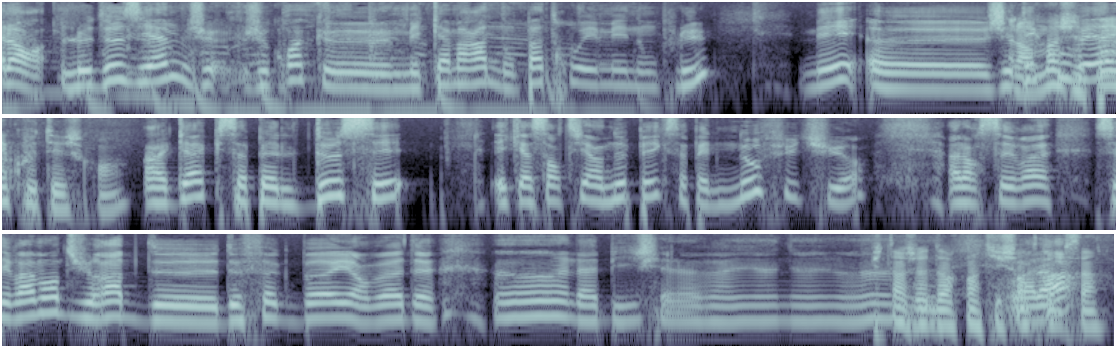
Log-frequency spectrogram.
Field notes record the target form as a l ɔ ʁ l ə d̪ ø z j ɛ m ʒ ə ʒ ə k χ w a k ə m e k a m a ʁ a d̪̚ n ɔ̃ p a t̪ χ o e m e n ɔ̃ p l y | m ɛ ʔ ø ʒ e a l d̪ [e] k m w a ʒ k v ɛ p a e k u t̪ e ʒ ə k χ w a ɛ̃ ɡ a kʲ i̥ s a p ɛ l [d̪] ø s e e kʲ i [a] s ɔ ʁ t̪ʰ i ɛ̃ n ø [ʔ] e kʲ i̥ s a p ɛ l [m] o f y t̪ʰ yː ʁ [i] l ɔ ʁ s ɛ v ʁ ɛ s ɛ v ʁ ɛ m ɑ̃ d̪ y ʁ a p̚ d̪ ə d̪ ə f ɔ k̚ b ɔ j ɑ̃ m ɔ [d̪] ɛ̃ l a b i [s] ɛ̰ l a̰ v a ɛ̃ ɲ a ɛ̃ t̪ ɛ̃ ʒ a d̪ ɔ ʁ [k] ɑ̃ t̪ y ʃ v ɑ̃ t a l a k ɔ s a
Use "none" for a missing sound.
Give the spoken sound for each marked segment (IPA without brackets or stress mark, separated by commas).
e, d̪, a, p, n, a, d̪, ʃ, k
